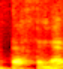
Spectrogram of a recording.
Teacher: The second syllable has a schwa spelled with an A. Buff, we hear the short U sound, and low, we hear the long O sound, but in that middle one, buffalo, that's our schwa sound.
